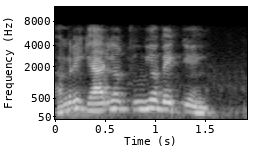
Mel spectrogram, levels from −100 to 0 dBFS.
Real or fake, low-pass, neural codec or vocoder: fake; 7.2 kHz; codec, 16 kHz, 8 kbps, FunCodec, trained on Chinese and English, 25 frames a second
